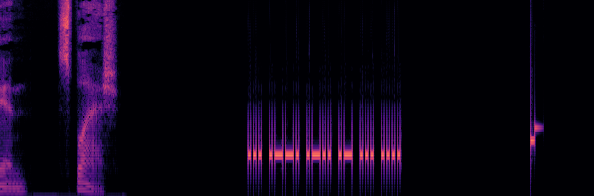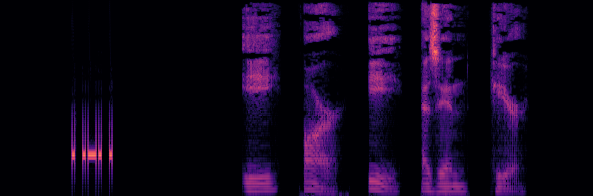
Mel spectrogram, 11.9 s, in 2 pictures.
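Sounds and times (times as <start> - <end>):
speech: 0.0 - 1.2, 8.4 - 11.3
Morse code tones at 45 wpm: 2.5 - 4.0, 6.7 - 7.1.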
